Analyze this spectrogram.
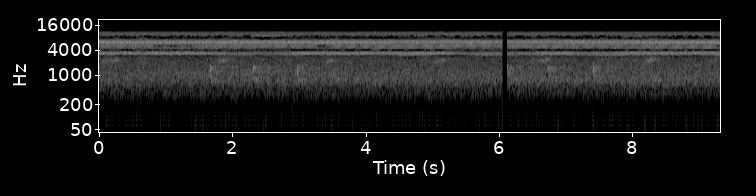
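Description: Field crickets sing together at night, their high, shrill trills merging into an unbroken ringing wall of sound. Faint, brief lower chirps come and go beneath the chorus, and a single sharp click breaks in partway through.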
